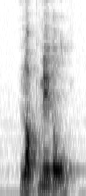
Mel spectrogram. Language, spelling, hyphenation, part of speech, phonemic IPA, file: Dutch, lapmiddel, lap‧middel, noun, /ˈlɑpˌmɪ.dəl/, Nl-lapmiddel.ogg
- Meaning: improvised fix, stopgap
